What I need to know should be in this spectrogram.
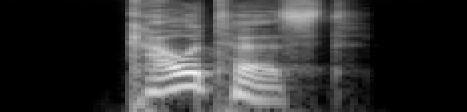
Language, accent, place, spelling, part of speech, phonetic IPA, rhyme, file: German, Germany, Berlin, kautest, verb, [ˈkaʊ̯təst], -aʊ̯təst, De-kautest.ogg
- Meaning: inflection of kauen: 1. second-person singular preterite 2. second-person singular subjunctive II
